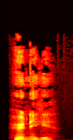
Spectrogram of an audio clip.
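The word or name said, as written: hønnike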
